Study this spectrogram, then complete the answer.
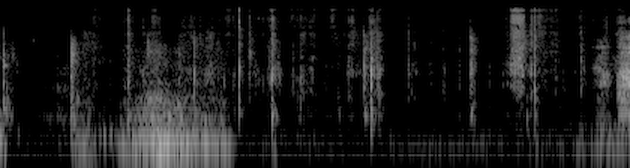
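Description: Paper rustles and crinkles as an envelope is handled.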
